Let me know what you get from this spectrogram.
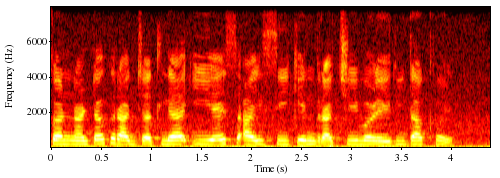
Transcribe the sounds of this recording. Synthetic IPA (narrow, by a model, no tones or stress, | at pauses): kəɾnaʈəkɾad͡ʑjat̪ljaʔiesajsiːkend̪ɾat͡ɕiːʋəɭeɾiːd̪akʰəj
